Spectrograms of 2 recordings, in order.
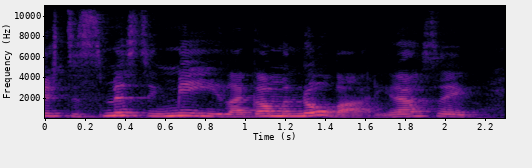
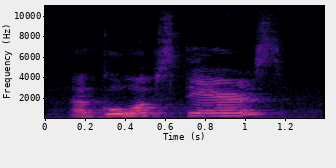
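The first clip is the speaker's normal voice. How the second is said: ordinary talk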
